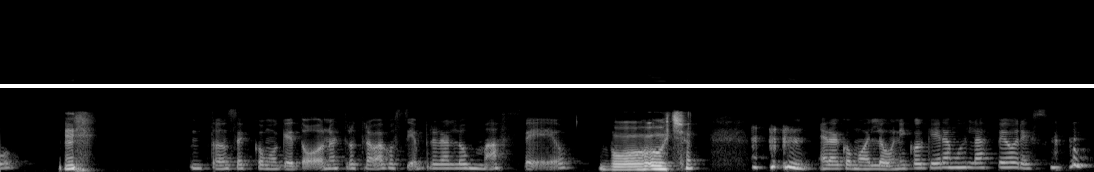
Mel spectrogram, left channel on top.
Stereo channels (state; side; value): silent; left; 60 dB below the other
